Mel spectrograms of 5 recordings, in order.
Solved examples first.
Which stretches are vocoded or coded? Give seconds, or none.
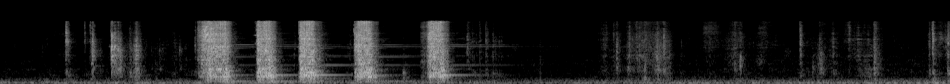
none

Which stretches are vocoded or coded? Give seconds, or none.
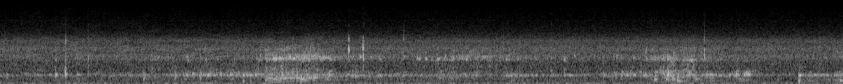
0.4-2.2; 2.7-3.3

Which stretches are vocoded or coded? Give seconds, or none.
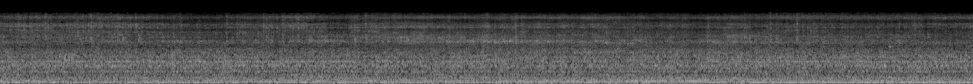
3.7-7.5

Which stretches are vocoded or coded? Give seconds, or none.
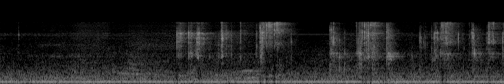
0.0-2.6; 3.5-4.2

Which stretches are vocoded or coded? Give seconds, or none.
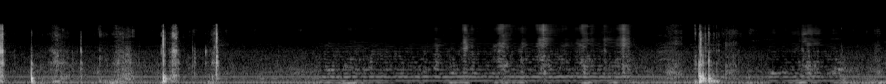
3.2-6.3; 7.7-8.4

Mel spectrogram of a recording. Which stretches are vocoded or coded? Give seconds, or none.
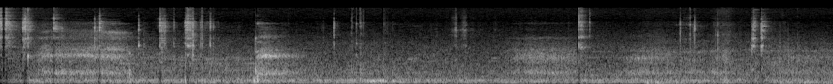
0.0-2.4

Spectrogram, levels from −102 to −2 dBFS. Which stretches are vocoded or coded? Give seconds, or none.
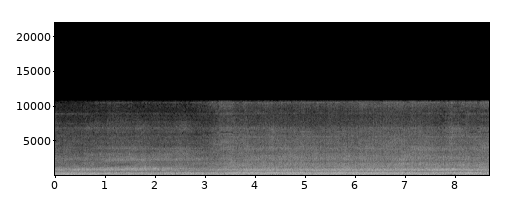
0.7-3.8; 7.7-8.7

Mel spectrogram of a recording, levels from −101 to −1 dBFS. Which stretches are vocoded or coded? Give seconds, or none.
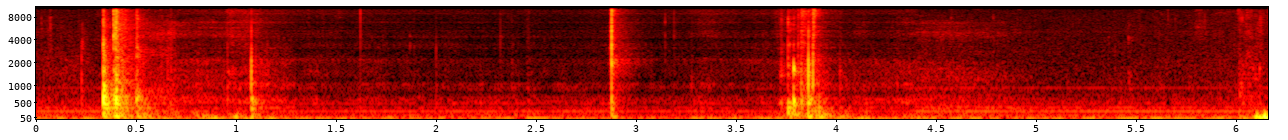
0.7-4.4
